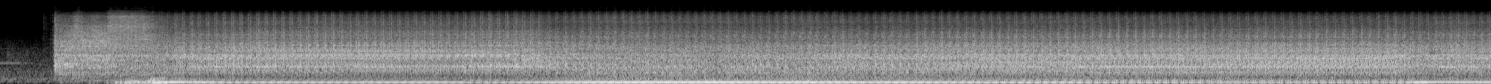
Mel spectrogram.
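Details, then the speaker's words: 2000 Ford Ranger 2.5 L idling with rapid clacking from clutch area that fades then returns louder; began a day after throwout and pilot bearing replacement; owner suspects slave cylinder or whole clutch. "As you can hear, when I started the truck, the noise went away and then it came back. It does that every so often where the noise will disappear, it'll run fine, and then it'll come back with a vengeance."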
